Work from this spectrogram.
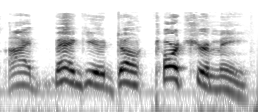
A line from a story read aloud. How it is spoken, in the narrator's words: the spirit speaking through the demonized man is shouting at the top of his lungs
